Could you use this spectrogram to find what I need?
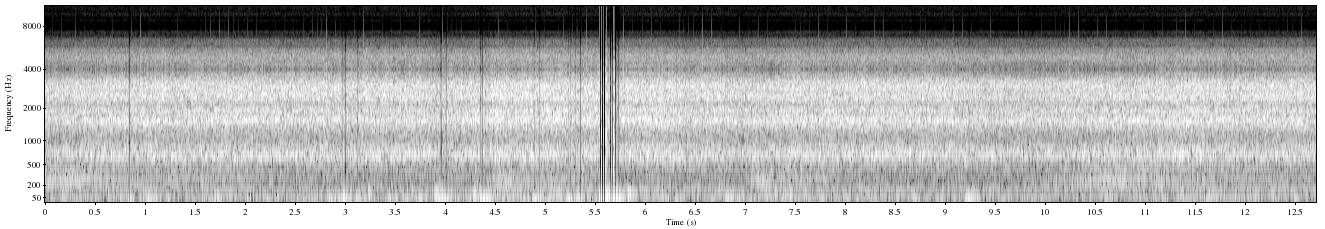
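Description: A motorbike engine drones steadily up close.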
